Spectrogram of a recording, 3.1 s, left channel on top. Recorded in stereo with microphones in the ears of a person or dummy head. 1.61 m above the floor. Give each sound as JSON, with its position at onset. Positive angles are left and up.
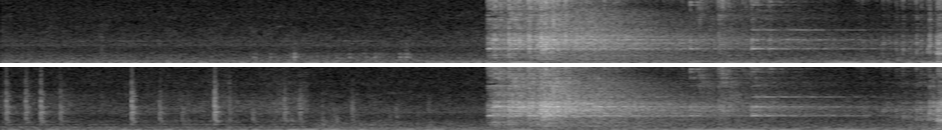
{"t": 1.6, "sound": "a crack", "side_deg": 5, "distance_m": 4.0}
